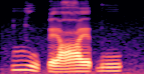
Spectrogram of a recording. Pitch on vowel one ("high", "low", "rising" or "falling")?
falling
